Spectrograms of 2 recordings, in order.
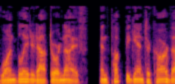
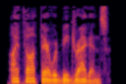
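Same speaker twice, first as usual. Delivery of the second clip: usual speaking voice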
